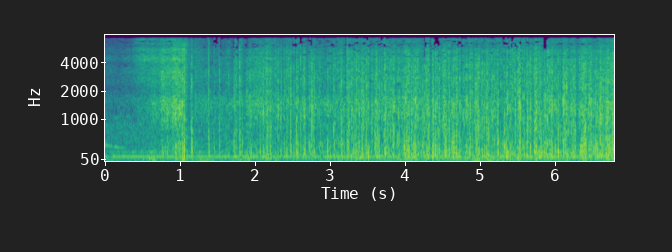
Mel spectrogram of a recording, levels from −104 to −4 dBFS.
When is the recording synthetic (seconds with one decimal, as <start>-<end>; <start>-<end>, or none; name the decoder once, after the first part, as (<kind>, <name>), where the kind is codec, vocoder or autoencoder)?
2.2-2.9 (vocoder, BigVGAN v2)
